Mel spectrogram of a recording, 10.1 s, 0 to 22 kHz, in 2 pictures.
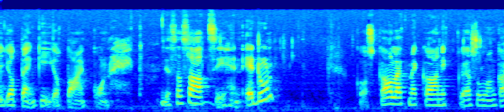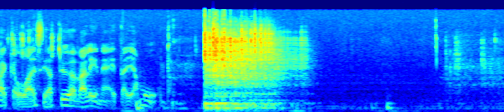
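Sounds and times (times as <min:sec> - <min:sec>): dice clattering on tabletop: 0:07.1 - 0:08.2, 0:09.5 - 0:10.0.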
